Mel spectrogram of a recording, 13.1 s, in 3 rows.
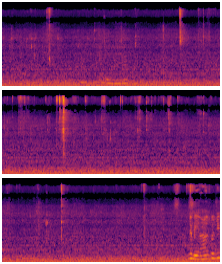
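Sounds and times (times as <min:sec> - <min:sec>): biting and chewing crunchy food: 0:00.0 - 0:10.3
low background hum: 0:00.0 - 0:13.0.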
